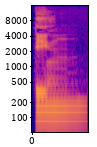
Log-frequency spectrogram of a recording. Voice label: "ding1", chinois; Cours de Chinois

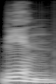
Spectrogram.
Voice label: "lian4", chinois; Cours-de-Chinois

